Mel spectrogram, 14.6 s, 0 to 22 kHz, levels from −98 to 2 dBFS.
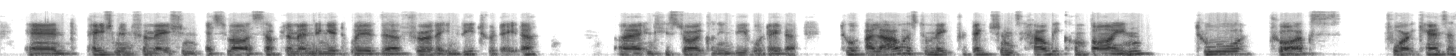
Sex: male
